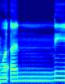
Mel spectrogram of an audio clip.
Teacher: انی نون مشدد غنہ کے ساتھ پڑھیں گے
